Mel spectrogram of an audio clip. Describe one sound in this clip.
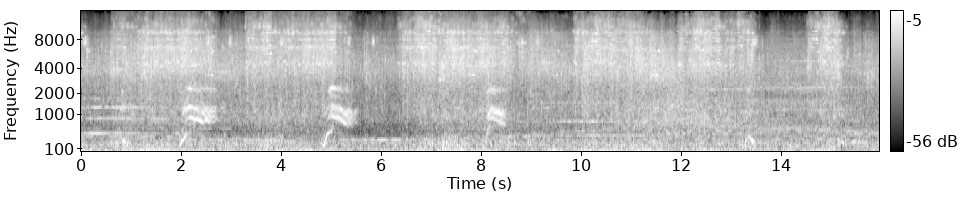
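Flames burst with a rushing roar.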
